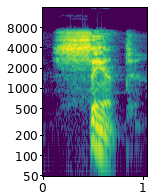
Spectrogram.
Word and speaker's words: scent: Now this one is a little different because the C is silent here. So now we got just scent. Scent. So the C makes no sound.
